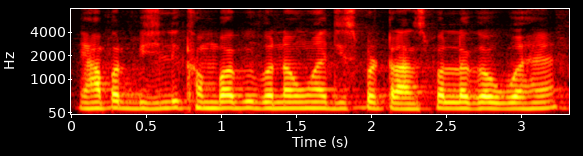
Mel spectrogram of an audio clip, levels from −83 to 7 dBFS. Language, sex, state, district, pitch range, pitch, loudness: Hindi, male, Chhattisgarh, Rajnandgaon, 170-180 Hz, 175 Hz, -16 LUFS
